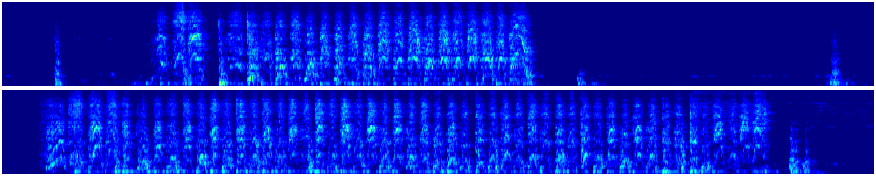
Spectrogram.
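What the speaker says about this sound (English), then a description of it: "So let's just keep filing it until we get it to where we want it to be." Rasp filing an acorn cap for a small bowl: two long bursts of steady, loud rasping strokes, one about three seconds and one about seven, with a short pause and a few isolated scrapes between them, no talking.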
